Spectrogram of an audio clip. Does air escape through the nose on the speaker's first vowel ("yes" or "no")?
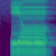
yes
